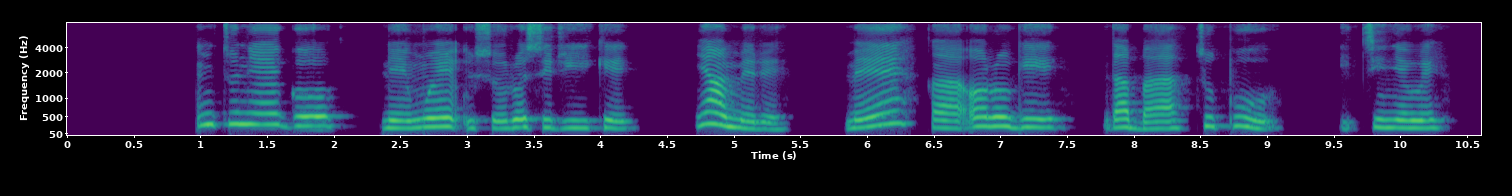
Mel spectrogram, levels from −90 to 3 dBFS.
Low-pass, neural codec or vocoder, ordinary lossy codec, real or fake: none; codec, 16 kHz, 6 kbps, DAC; none; fake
